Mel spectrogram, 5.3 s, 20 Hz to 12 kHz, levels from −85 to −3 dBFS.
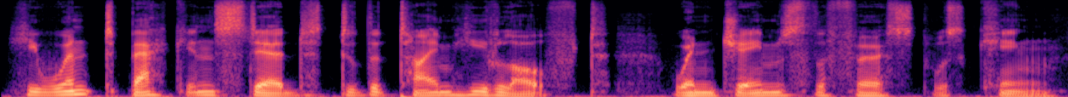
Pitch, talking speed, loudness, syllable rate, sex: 95 Hz, 170 wpm, -21 LUFS, 3.7 syllables/s, male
